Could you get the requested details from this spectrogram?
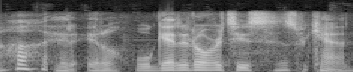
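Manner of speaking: sweet, gentle voice. Playing the same waitress calmly answering a customer once she turns back to them, in a sweeter voice. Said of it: "this loud, forty year old waitress who shouts out".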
